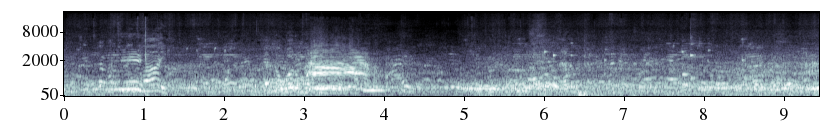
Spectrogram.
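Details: Sahiwal bull calves at a cattle market where a farmer from Comilla is buying, 7 June. A drawn-out harmonic moo rises near the middle, set against steady crowd chatter and bargaining voices.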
